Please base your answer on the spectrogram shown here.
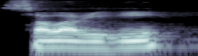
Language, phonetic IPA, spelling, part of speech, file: Russian, [səɫɐˈv⁽ʲ⁾ji], соловьи, noun, Ru-соловьи́.ogg
- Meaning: nominative plural of солове́й (solovéj)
